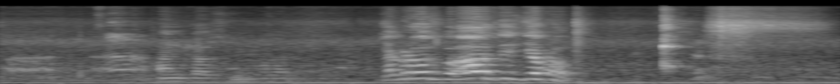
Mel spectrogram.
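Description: A woman sobs and cries out nearby.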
